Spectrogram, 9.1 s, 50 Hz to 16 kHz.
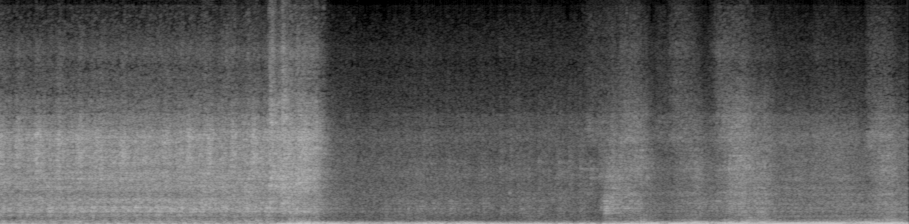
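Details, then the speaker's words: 1972 Ford Pinto, first start on the restored Motorcraft carburetor: the engine catches and runs with a few uneven throttle blips over a low steady rumble. Air-fuel mixture adjustment is still to come. "She's a running, y'all. Up. Running, y'all. Up."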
